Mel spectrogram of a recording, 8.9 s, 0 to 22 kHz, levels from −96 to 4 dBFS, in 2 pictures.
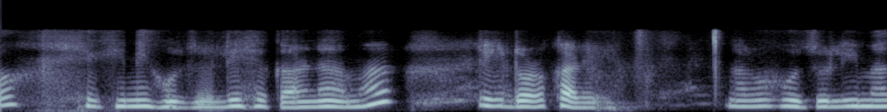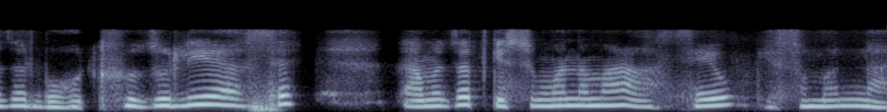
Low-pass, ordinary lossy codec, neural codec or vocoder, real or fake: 7.2 kHz; none; codec, 24 kHz, 0.9 kbps, DualCodec; fake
